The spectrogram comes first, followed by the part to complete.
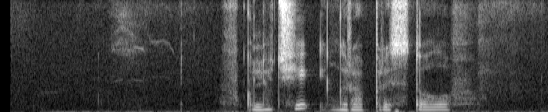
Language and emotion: Russian, neutral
